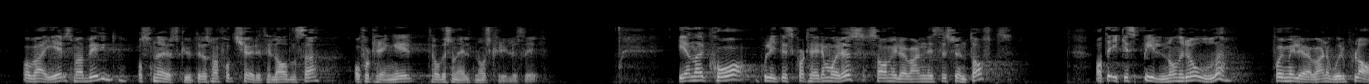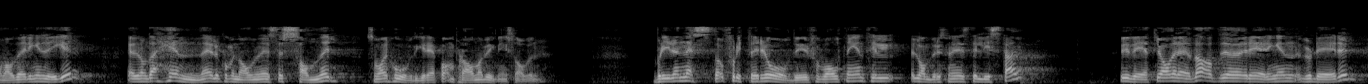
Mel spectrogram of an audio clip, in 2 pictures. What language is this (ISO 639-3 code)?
nob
